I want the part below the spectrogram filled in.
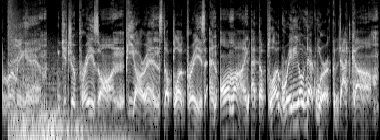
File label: Radio Gospel Station ID; The Plug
